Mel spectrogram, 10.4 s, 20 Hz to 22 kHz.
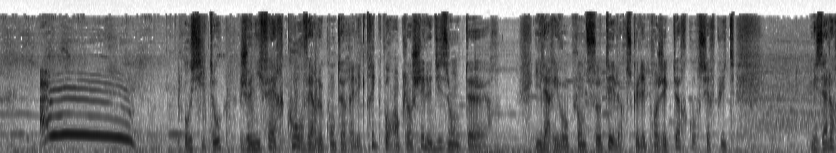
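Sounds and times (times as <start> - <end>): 
child howling like a werewolf in a performance hall: 0.5 - 1.7
speech: 2.3 - 10.4.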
